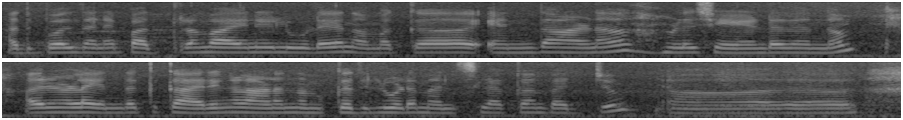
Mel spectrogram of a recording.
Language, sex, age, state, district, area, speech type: Malayalam, female, 18-30, Kerala, Kollam, rural, spontaneous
